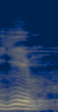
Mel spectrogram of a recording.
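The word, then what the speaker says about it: ylem: नाम था येम उस काल्पनिक पदार्थ का नाम था यम और जब इसको हम जो है क्या कई बुक्स में इलेम भी लिखा हुआ है क्योंकि इसकी स्पेलिंग है वो वाई एल ई एम लिखी हुई है ठीक है ना आगे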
